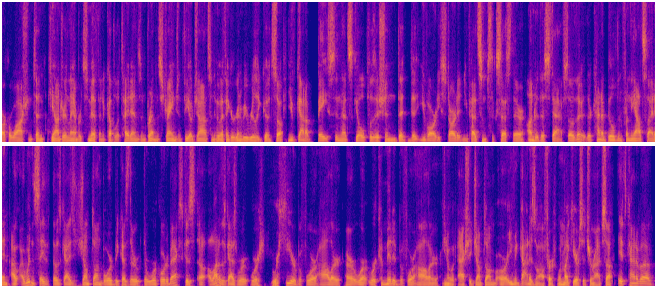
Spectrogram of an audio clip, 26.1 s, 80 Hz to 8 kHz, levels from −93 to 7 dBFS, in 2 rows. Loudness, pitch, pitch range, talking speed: -21 LUFS, 90 Hz, 90-100 Hz, 255 wpm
